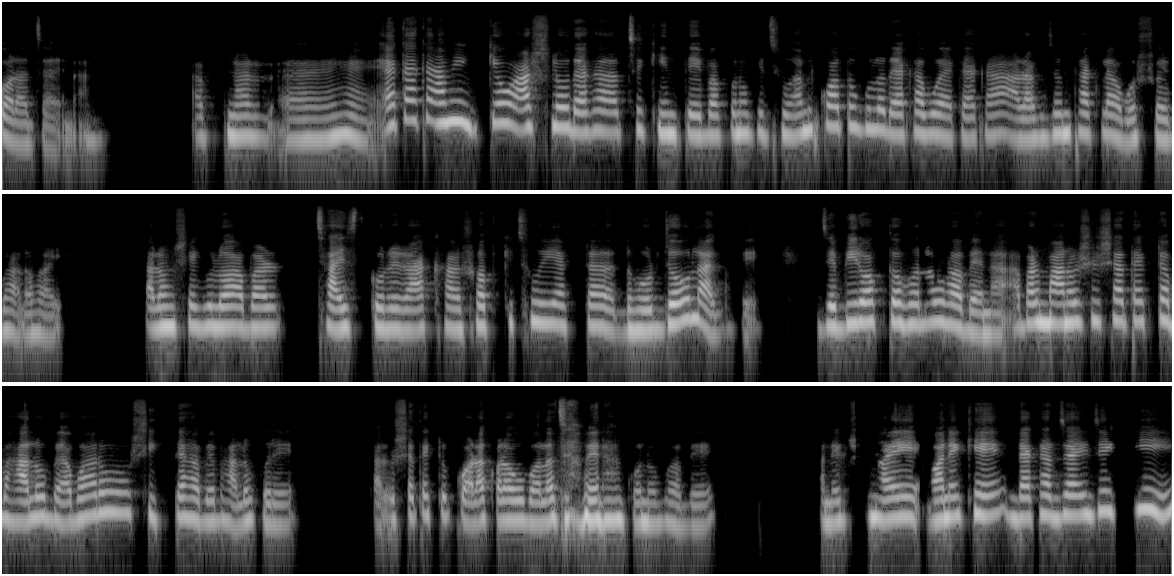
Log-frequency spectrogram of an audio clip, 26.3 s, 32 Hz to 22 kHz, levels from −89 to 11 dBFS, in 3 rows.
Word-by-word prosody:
করা 180 -5 -5
যায় - - -16
না। - - -19 0.9
আপনার 210 +1 -3 0.3
এ্যা 190 +1 -5
হ্যাঁ, 205 -4 -2 0.2
একা, 310 +4 -2
একা, 365 +1 -5
আমি 350 +1 +7 0.2
কেউ 330 -1 +1 0.2
আসলেও 285 +1 0
দেখা 240 +2 -2
যাচ্ছে 235 +2 -7
কিনতে 225 -2 +1
বা 215 - -1
কোন 230 0 +1
কিছু, 215 -6 -10
আমি 245 +2 +3
কতগুলো 280 -2 -1
দেখাবো 225 0 -2
একা, 200 0 -10
একা? 215 +2 -10 0.2
আরেকজন 200 +4 -1
থাকলে 225 0 -4
অবশ্যই 190 +1 -5
ভালো 180 -2 -9
হয়। 160 -2 -11 0.6
কারণ 215 +1 +3
সেগুলো 220 -1 +1
আবার 215 0 0 0.4
সাইজ 210 -1 +2 0.2
করে 205 -1 +2
রাখা, 205 +2 -3 0.2
সবকিছুই 245 +3 -2
একটা 225 +1 -5 0.3
ধৈর্যও 200 +7 +5
লাগবে 195 +1 -5 0.6
যে 220 - +6
বিরক্ত 255 +1 +4
হলেও 240 +2 +1
হবে 195 -4 +2
না। 175 - -7
আবার 245 +3 +2
মানুষের 255 +2 +3
সাথে 265 -1 -1
একটা 280 +2 -1 0.2
ভালো 200 +3 +3
ব্যবহারও 225 +7 +1 0.3
শিখতে 220 -1 -6
হবে 205 -1 -2
ভালো 175 +3 -3
করে। 180 -1 -6 0.6
কারোর 215 -1 -10
সাথে 230 +1 -6
একটু 235 - -7
কড়া, 195 0 +1
কড়াও, 205 -1 +2
বলা 195 +2 +1
যাবে 220 0 +5
না 210 - +4
কোনভাবে। 185 -3 -4 0.9
অনেক 195 +1 -1
সময়ে 230 0 +3 0.3
অনেকে 235 +3 +3 0.3
দেখা 225 +2 +1
যায় 245 0 +3
যে 290 - +3 0.2
কি, 310 0 +4
220 Hz, 155 wpm, -23 LUFS, 200-245 Hz, 0.9 s, আমি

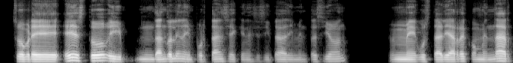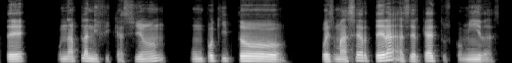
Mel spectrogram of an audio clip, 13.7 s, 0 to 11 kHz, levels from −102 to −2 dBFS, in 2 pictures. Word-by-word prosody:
Sobre 110 -1 +6
esto, 145 0 +6
y 115 -3 +3 0.2
mm, 110 0 -6
dándole 115 +3 +1
la 120 -2 -4
importancia 110 +2 -8
que 100 - -20
necesita 100 +1 -17
la 110 - -4
alimentación, 105 +5 -12 0.6
me 105 0 0
gustaría 105 0 0
recomendarte 115 +1 -1 0.4
una 120 0 -8
planificación 115 +1 -8 0.3
un 120 +1 -8
poquito, 125 -4 +1 0.4
pues, 115 -1 -3
más 115 +1 -6
certera 140 +2 +2
acerca 115 -1 -6
de 135 - +2
tus 130 - -31
comidas, 100 +1 -8
115 Hz, 110 wpm, -20 LUFS, 105-125 Hz, 0.6 s, Sobre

